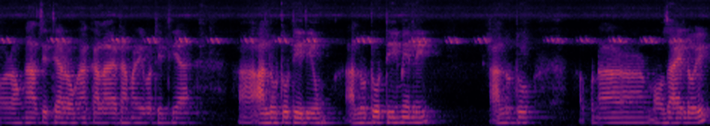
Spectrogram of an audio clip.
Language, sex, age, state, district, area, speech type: Assamese, male, 30-45, Assam, Sivasagar, urban, spontaneous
